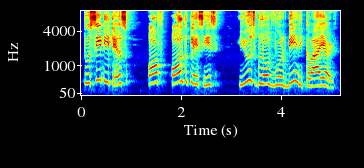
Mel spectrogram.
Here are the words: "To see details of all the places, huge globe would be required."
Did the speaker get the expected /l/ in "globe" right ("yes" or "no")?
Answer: yes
